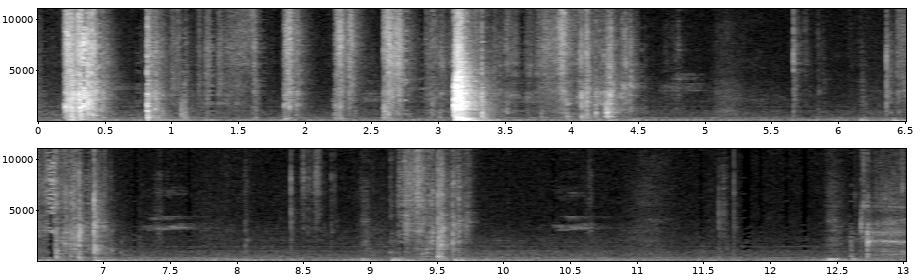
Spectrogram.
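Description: Tarot cards being shuffled, a series of quick papery riffles and flutters in bursts, loud at first and then thinning out into sparse, softer shuffles.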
